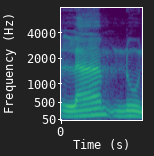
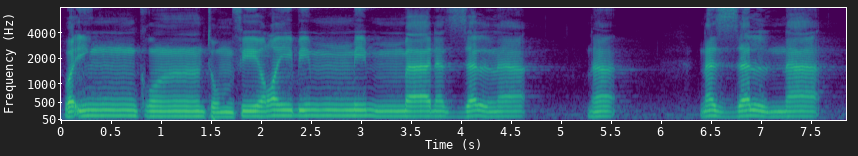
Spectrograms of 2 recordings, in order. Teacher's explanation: If you try it, lam, noon, you'll see your tongue is moving back. But because they're so close, if you read it fast and you don't move your tongue, what happens?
